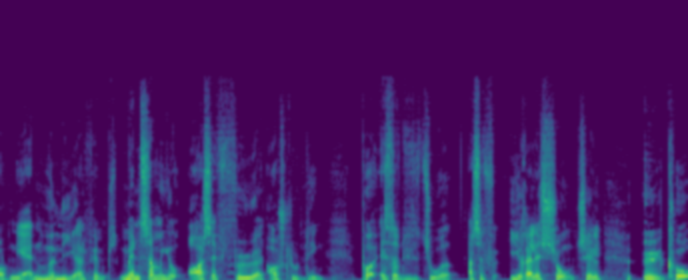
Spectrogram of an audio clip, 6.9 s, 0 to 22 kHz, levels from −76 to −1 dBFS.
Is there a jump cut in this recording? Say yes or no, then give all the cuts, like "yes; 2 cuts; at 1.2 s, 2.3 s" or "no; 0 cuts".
yes; 1 cut; at 2.6 s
